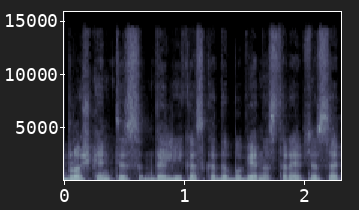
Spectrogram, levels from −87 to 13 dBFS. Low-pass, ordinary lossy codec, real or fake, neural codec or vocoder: 14.4 kHz; MP3, 96 kbps; real; none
